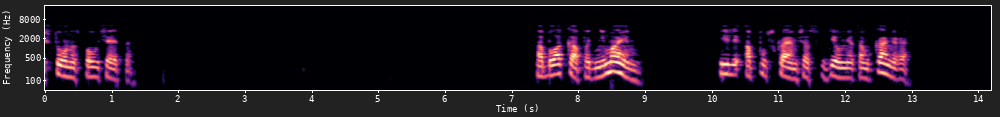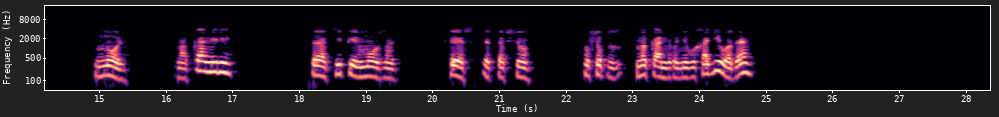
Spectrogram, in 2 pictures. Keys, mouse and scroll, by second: 3.3 middle click, 5.2-8.0 drag, 10.1-13.0 drag, 15.2 KP_0.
